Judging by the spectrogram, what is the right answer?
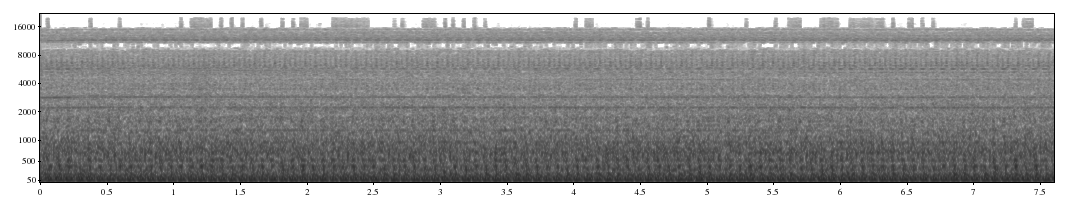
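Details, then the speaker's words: Hotpoint WMA58S washing machine, colourfast cotton 60°C mini load, spinning up toward 1200–1400 rpm: loud steady high-spin drone with a rhythmic thump two to three times a second and a bang; load only slightly unbalanced. "Bang! Not too unstable. No, it's not. But it still sounds like it is. That's what I don't like."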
